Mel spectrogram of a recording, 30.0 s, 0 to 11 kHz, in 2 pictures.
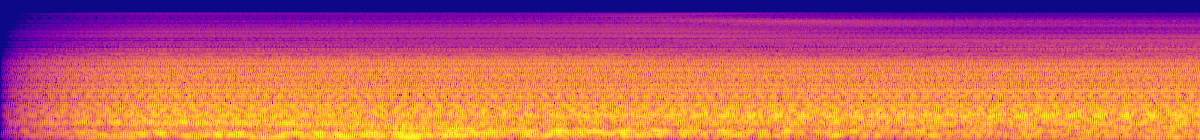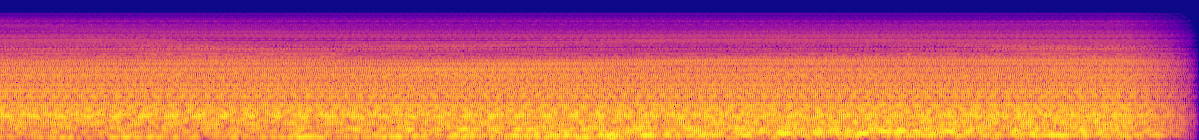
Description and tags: Dark ambient drone created from abstract wallpaper using SonicPhoto Gold.
ambient, dare-22, img2snd, sonification, atmosphere, drone, dark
